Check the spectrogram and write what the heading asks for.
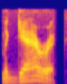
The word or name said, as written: Megaric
